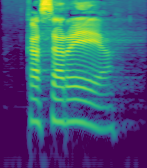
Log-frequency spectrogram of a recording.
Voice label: "cassarea", dialettu

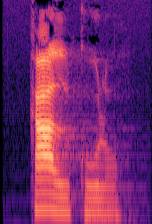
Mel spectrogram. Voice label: "calculu", dialettu

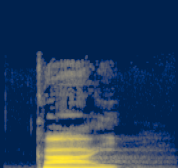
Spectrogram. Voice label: "cai", dialettu

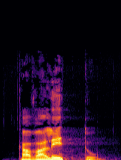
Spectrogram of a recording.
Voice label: "cavalettu", dialettu

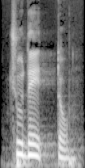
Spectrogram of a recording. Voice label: "ciudettu", dialettu

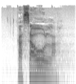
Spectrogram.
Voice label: "cassaolla", dialettu

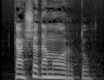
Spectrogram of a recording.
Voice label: "cascia da mortu", dialettu

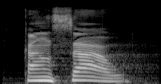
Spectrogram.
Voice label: "cansau", dialettu

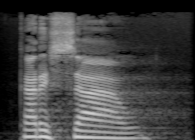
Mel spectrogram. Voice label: "caresau", dialettu

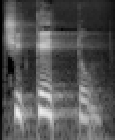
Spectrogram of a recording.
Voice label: "cichettu", dialettu

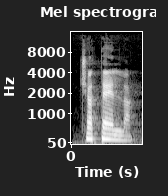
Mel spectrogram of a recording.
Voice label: "ciatella", dialettu

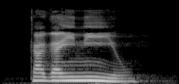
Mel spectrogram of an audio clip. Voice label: "caganiu cagainu", dialettu

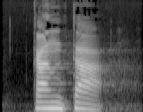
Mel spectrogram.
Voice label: "canta", dialettu

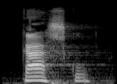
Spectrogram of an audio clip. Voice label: "cascu", dialettu

